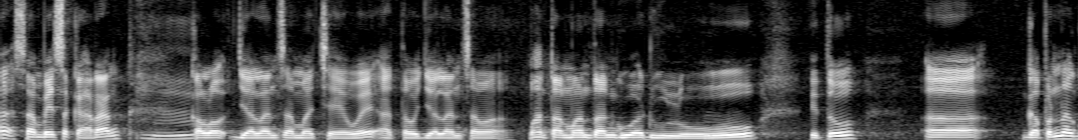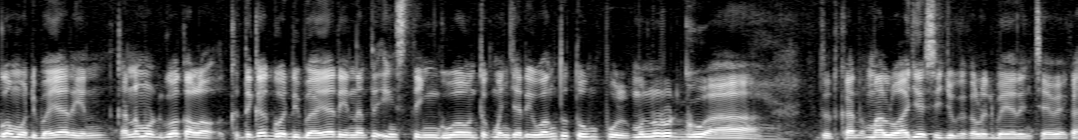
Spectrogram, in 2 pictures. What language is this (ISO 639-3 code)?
ind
